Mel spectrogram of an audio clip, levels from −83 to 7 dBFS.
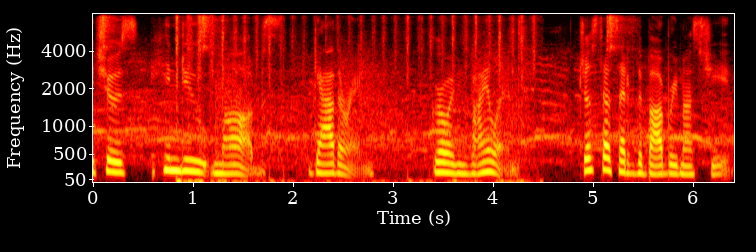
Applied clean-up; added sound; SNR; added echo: none; Rattle (instrument) + Rattle (instrument); 14 dB; none.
